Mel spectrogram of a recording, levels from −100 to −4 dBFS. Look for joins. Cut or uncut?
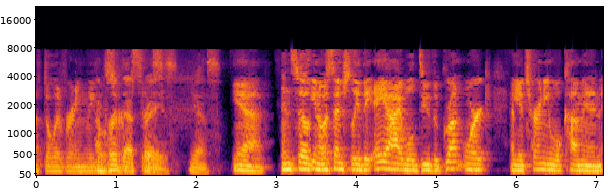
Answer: cut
